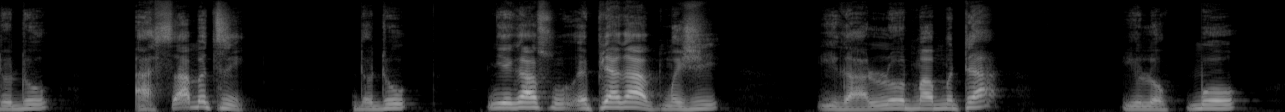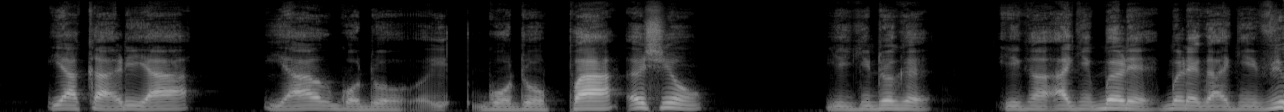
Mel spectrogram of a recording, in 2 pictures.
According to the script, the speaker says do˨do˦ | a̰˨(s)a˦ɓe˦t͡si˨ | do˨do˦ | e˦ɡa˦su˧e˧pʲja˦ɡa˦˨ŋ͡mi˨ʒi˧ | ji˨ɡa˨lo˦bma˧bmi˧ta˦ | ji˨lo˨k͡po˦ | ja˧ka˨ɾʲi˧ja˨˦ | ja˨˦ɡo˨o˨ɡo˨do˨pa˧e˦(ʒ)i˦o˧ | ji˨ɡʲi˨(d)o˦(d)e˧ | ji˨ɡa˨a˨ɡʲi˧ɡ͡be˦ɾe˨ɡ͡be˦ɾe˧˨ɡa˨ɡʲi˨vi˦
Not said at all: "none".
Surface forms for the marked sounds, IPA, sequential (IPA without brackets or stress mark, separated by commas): s, ʃ, d, ɡ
